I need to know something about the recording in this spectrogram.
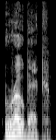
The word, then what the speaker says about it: Råbäck: The manor-house, or herrgård, in question is to be called Råbäck (pronounced something like Roebeck), though that is not its name.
